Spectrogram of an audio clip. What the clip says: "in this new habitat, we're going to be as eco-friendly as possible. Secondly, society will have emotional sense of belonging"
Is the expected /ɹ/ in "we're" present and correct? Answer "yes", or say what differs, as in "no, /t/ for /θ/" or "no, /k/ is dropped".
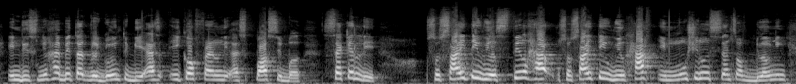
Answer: no, /l/ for /ɹ/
